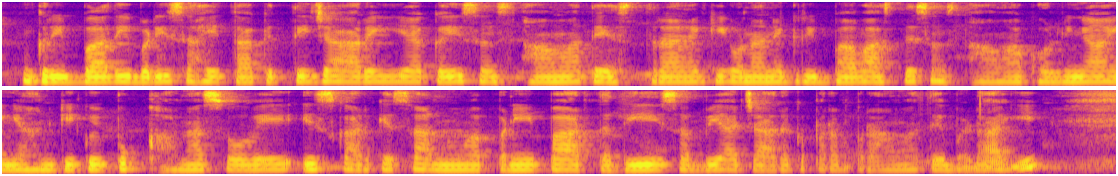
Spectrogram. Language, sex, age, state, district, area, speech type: Punjabi, female, 45-60, Punjab, Amritsar, urban, spontaneous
